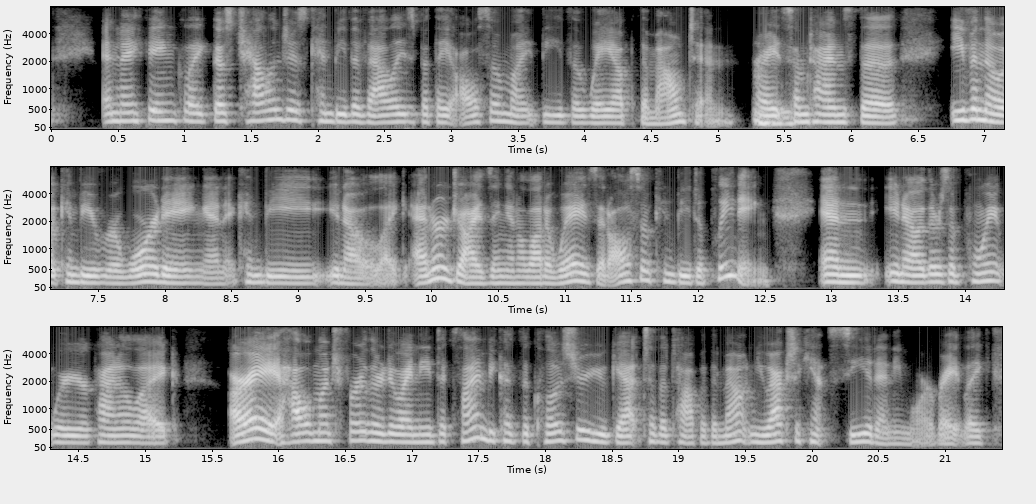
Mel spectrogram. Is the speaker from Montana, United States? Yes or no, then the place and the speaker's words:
no; Vermont, United States; Maybe it's because I grew up in Vermont in the mountains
